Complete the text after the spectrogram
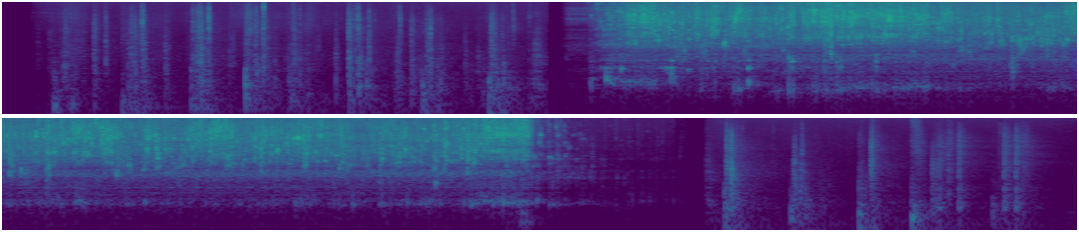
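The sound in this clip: Running tap water at a sink while hands are washed: a steady, even rush lasting about eleven seconds, with faint clicks and knocks before and after it.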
